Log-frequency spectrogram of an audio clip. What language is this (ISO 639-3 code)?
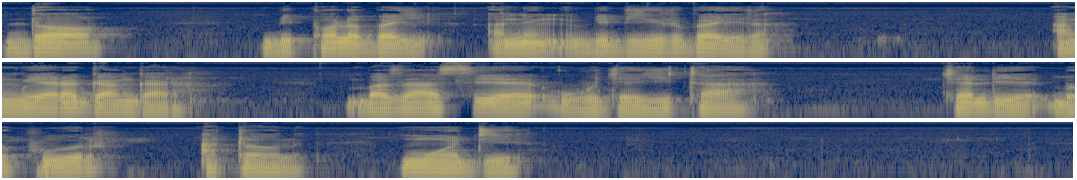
dga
